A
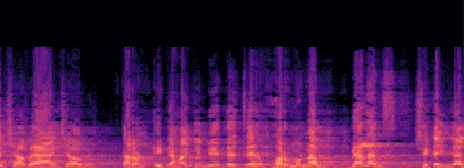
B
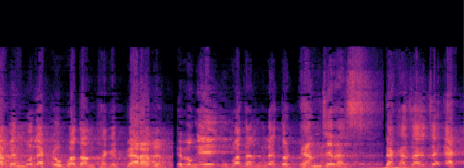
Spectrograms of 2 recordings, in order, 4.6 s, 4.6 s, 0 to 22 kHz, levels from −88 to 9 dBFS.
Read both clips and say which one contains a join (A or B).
B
